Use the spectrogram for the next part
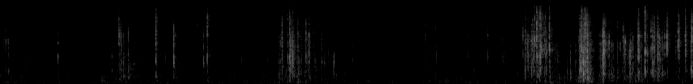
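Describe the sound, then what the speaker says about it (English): A Stampin Seal package is torn open in a few short, crinkly bursts of plastic, close by and fairly quiet, louder toward the end, with no talking. "I'm just going to tear open this package"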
